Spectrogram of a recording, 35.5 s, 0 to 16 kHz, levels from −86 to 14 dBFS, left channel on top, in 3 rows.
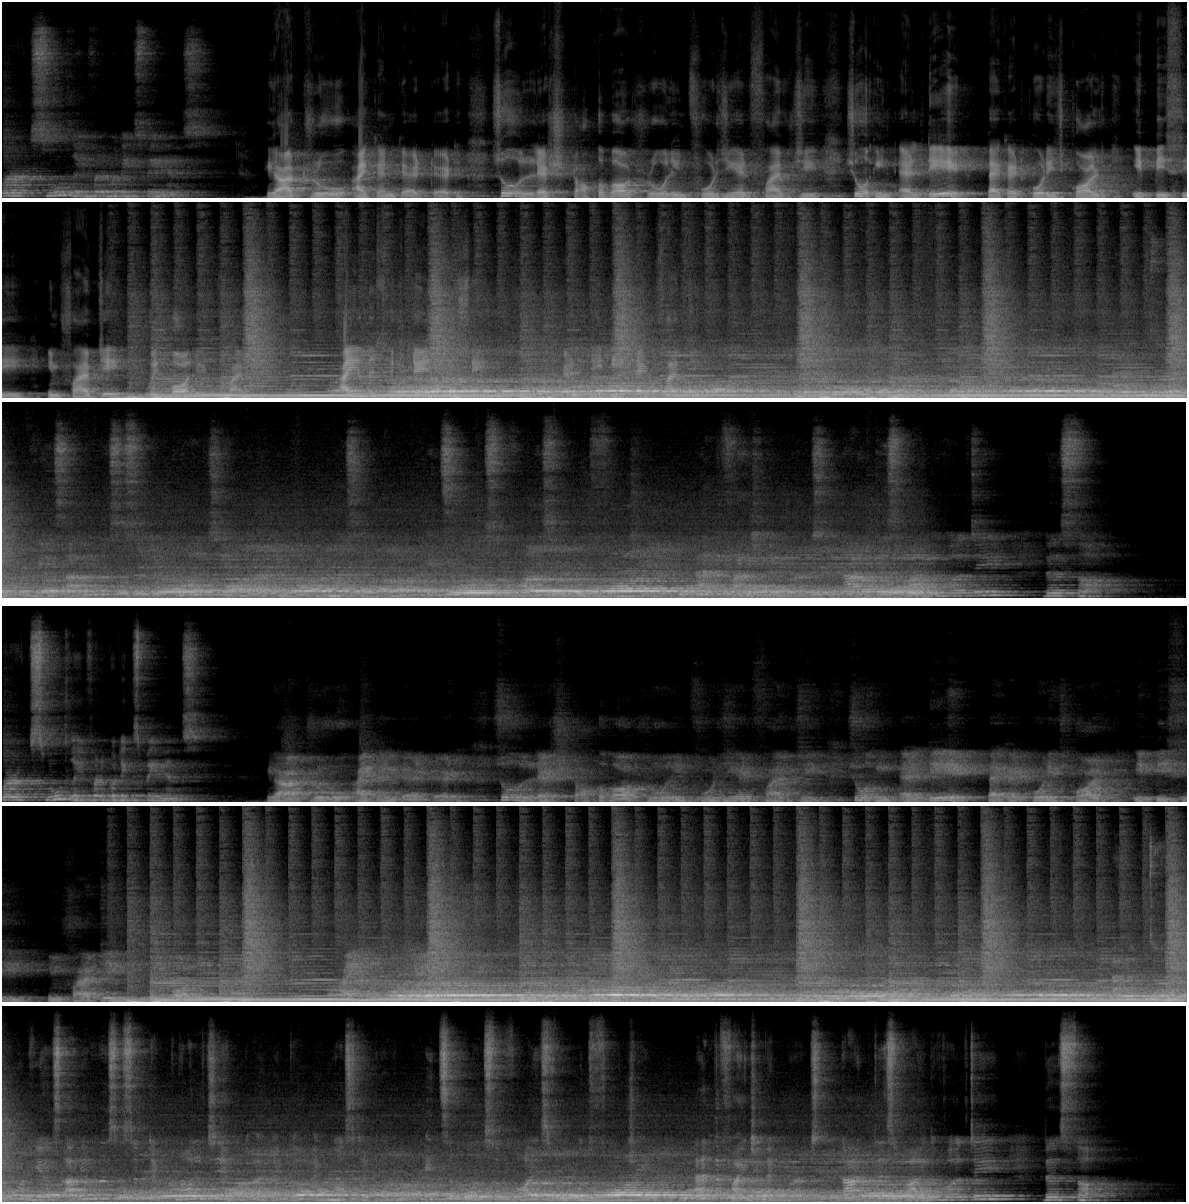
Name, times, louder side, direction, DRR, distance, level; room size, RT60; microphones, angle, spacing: voice 1, 0.0-2.0 6.8-7.4 20.6-34.6, right 3 dB, 65° right, 3 dB, 0.5 m, -33 dB
voice 2, 2.6-9.6 9.9-18.9, left 6 dB, 75° left, 8 dB, 0.3 m, -32 dB
sound 1, 12.9-23.7, equal, 30° right, 0.8 m, -24 dB
sound 2, 15.1-32.9, right 1 dB, 40° left, 0.7 m, -23 dB
4.0 x 2.5 x 3.5 m, 1.2 s
head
